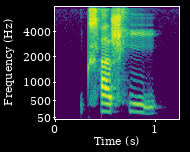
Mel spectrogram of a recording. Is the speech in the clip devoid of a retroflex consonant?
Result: no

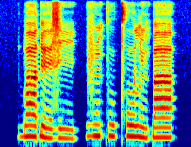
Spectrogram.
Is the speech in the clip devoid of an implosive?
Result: no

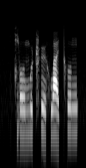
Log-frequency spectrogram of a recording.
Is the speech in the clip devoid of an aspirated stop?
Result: no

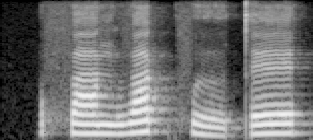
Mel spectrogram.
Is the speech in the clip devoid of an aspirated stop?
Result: yes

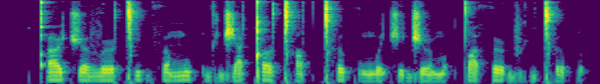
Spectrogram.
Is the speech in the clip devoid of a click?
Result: no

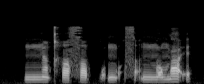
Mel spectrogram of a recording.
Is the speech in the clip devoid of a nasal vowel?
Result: no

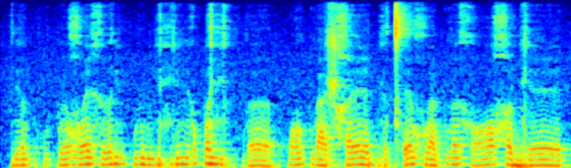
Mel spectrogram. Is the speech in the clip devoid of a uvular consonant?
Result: no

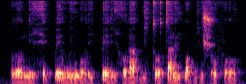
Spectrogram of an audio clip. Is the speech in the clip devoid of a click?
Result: yes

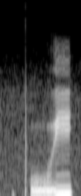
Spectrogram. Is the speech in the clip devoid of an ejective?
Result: no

